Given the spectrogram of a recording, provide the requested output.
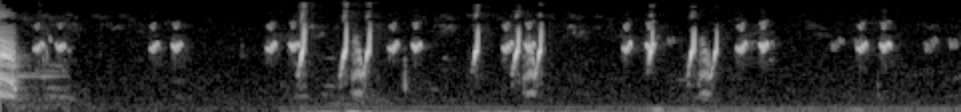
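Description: Common quail giving short, bright, clipped notes in quick clusters, mixed with sharper chirps, repeated through the clip over a faint low hum.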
